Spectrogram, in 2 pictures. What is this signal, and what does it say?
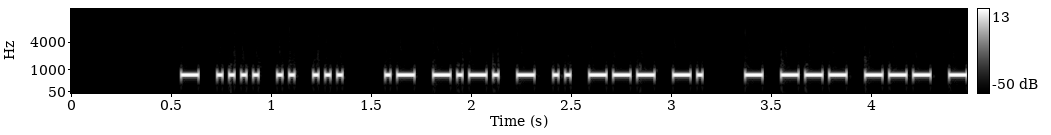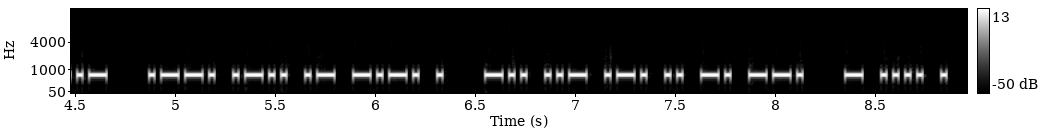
Morse code, heard as a keyed tone, about 40 wpm, 700 Hz. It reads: THIS ACTION TOOK PLACE DURING THE
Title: Sentences from Top 1000 Words - Review Part 4 - 40wpm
